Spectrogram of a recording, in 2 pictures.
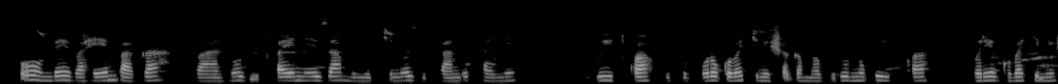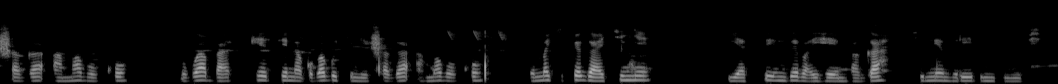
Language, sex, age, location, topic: Kinyarwanda, female, 50+, Musanze, government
